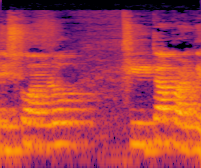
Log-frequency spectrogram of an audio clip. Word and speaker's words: थीटा: तो angle represent करने का एक सिंबल है जिसको हम लोग थीटा पढ़ते हैं।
